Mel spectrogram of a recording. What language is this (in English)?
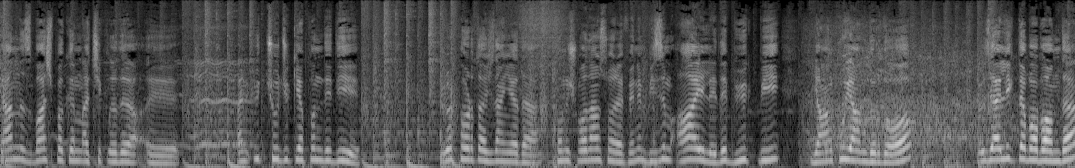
Turkish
